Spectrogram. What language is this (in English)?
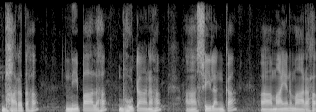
Sanskrit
